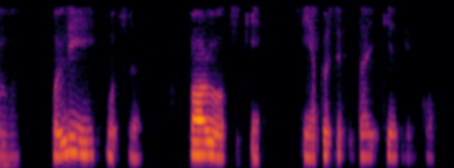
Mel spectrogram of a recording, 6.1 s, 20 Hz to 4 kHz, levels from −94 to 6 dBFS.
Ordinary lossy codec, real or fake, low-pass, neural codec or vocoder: MP3, 24 kbps; fake; 3.6 kHz; codec, 16 kHz, 0.9 kbps, LongCat-Audio-Codec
